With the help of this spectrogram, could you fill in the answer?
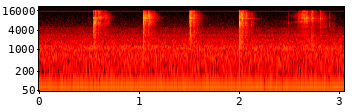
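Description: A few solid metal coins are gathered into an open palm and jingled against each other in the hand. Four short, bright metallic clinks arrive about half a second apart, then a looser cluster of jingles closes the clip. Each chink decays almost instantly over a quiet hiss.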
